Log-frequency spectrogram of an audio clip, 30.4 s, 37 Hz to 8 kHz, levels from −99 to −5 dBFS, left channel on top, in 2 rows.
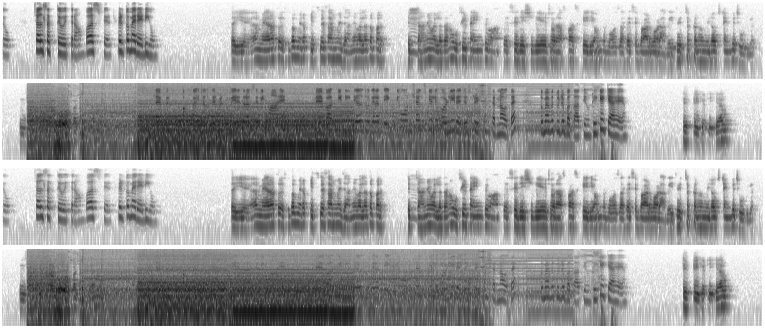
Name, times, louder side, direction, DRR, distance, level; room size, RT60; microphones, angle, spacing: voice 1, 0.7-3.1 8.1-8.3 18.2-21.1 21.4-27.7, left 8 dB, 85° left, 0.4 m, -29 dB
voice 2, 4.6-7.6 8.1-15.0 15.6-17.4 28.8-29.7, right 4 dB, 80° right, 0.5 m, -33 dB
sound 1, 15.7-26.6 27.2-27.4, equal, 25° right, 1.0 m, -21 dB
5.8 x 5.2 x 3.3 m
head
